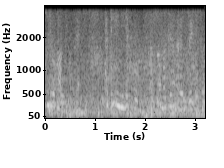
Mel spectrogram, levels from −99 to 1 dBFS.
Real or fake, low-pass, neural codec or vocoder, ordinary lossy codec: fake; 3.6 kHz; codec, 24 kHz, 0.9 kbps, WavTokenizer, medium speech release version 2; none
